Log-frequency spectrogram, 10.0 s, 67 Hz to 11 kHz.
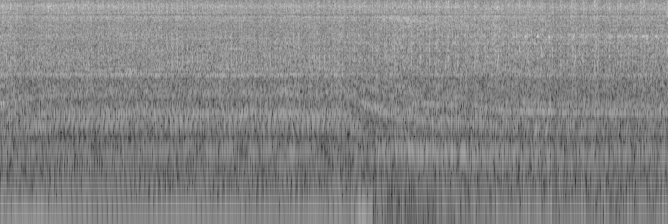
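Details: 2002 Subaru WRX STi, warm idle at 85°C oil temperature, 1.8 bar oil pressure and 21°C ambient, 800 km after a short-block replacement: a faint ticking knock over a steady idle, with the note shifting partway through. Engine knocking, cause unknown.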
